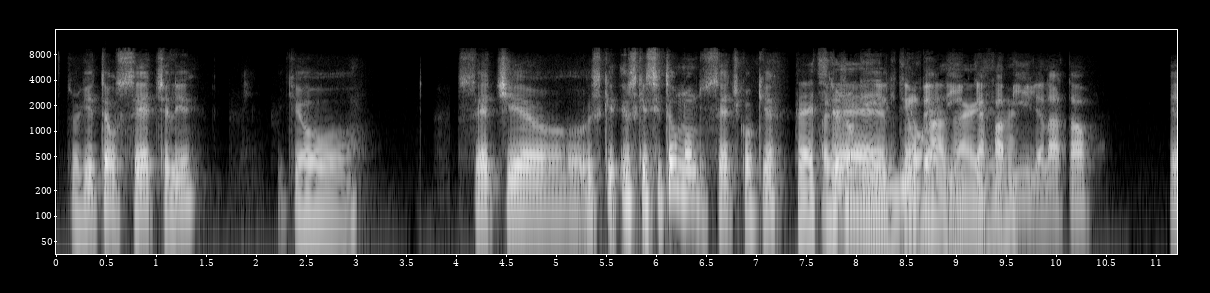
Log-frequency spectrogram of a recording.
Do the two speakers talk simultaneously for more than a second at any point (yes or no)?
yes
